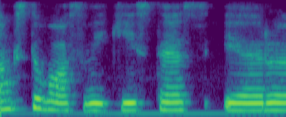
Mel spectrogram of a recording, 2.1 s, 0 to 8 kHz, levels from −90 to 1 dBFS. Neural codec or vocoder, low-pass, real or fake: none; 7.2 kHz; real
